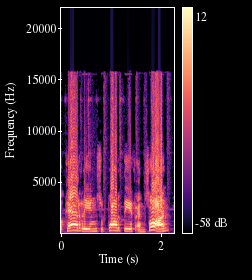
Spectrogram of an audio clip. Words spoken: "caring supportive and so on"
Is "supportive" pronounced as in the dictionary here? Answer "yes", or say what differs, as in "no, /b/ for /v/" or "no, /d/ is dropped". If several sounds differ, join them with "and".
no, /f/ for /v/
